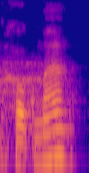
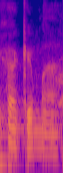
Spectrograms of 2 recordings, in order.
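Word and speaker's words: חָכְמָה: Esta palabra Jokma, Jokma, esta palabra sí va a cumplir con la regla. Aquí nosotros a lo mejor podríamos decir, bueno, dice Jokma o dice Jakema.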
